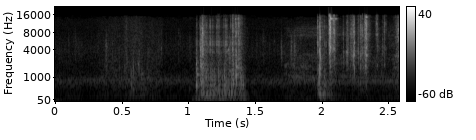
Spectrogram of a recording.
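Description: A crossbow is reloaded with a mechanical clack.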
